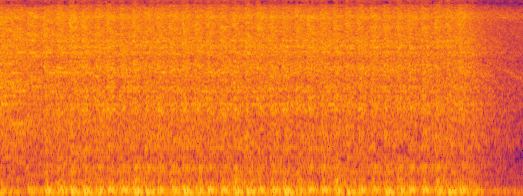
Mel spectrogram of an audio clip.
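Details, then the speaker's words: LS-swapped truck that will not start; the ECU was swapped and a fuel pump wired, and it runs on ether, so the crank sensor seems to work. Steady, low cranking at about three and a half beats a second that never fires. "But we just crank and we don't fire. But if we throw some ether at it, it fires up and then it idles and it runs."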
